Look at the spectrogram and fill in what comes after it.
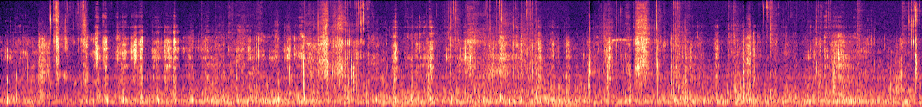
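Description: Close-miked eating: chewing fried chicken, with irregular wet clicks and crackles of mouth sounds, and a wooden spoon scraping in a plastic food tray.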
